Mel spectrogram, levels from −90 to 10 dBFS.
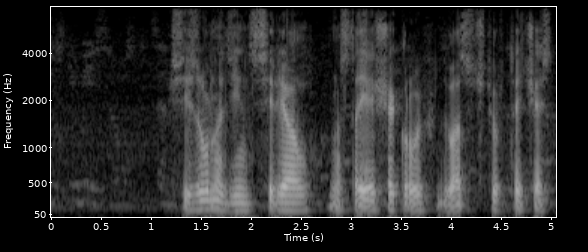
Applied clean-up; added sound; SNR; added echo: none; none; none; none.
